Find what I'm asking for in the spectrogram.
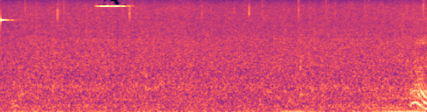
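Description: Steady rain falling on a surface, a constant broadband hiss from start to end with a brief swell midway, near and unbroken, with no talking.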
